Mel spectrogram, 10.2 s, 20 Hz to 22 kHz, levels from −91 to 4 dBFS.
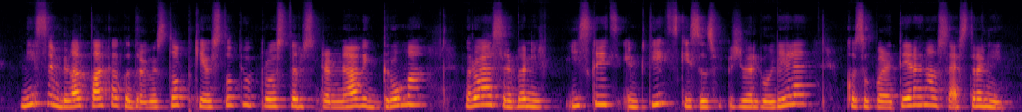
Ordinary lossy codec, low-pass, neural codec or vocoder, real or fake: none; none; codec, 44.1 kHz, 2.6 kbps, SNAC; fake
